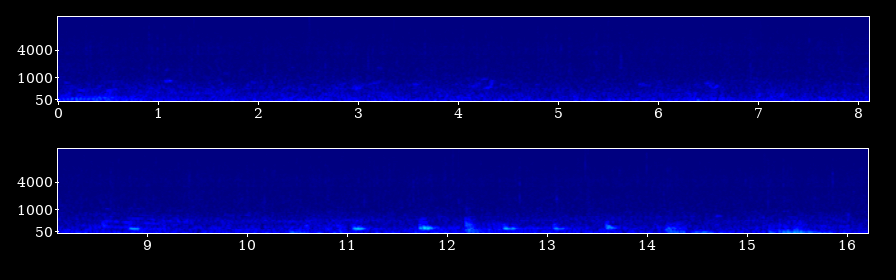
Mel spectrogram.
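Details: Humpback whale social sounds recorded by a moored hydrophone off Saldanha Bay: short low grunts and whups rising out of steady underwater hiss.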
